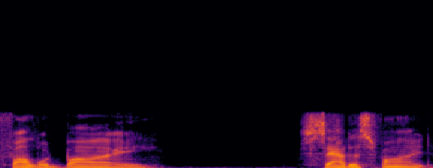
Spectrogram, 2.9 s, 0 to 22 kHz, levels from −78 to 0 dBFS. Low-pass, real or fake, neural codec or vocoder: 7.2 kHz; real; none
